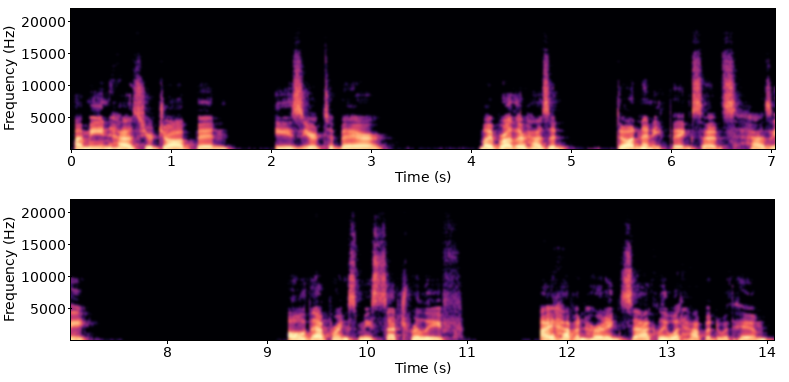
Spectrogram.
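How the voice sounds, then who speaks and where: A woman playing a kind, proper young noble mistress in an intimate audio roleplay, speaking in formal, gently hesitant phrases to her listener. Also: a little high, unhurried, pauses often, natural voice. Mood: caring, relieved.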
